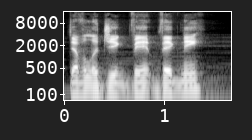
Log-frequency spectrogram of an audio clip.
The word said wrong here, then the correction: Cara Delevingne: Is it Cara Delevingne? – Cara Delevingne. – It's not Delavigne.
